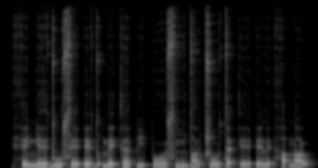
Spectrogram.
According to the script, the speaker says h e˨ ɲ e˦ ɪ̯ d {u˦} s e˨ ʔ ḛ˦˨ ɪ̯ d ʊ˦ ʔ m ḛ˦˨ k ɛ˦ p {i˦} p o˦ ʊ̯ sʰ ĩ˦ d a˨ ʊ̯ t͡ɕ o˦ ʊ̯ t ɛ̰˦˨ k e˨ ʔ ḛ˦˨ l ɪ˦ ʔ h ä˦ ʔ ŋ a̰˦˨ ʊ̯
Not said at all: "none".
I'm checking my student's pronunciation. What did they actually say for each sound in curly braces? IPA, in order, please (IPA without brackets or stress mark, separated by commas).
u˦, i˨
